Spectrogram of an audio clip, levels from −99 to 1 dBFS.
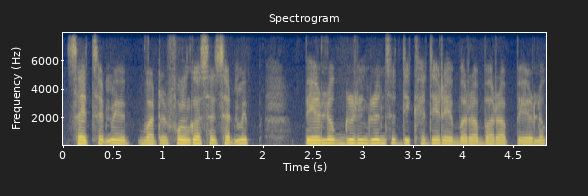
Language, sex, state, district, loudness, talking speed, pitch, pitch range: Hindi, female, Arunachal Pradesh, Longding, -16 LUFS, 250 wpm, 220 Hz, 210-230 Hz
